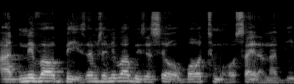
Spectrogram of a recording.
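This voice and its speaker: Speaking very fast in a Ghanaian accent, a man uses a medium pitch with ordinary variation. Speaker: soldier. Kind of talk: interview testimony. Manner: code-switching Twi and English.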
